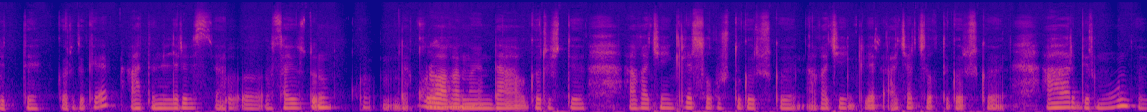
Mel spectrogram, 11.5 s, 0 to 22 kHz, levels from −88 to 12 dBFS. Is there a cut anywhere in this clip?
yes; 2 cuts; at 1.2 s, 2.2 s

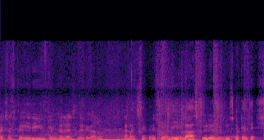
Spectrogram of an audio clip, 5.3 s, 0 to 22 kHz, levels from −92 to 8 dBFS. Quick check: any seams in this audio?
yes; 1 cut; at 2.5 s

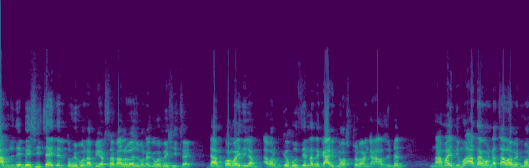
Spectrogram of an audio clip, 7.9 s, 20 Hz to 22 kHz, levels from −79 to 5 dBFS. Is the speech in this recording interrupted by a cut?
no; 0 cuts

